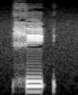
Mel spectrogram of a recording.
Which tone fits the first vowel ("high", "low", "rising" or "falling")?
high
